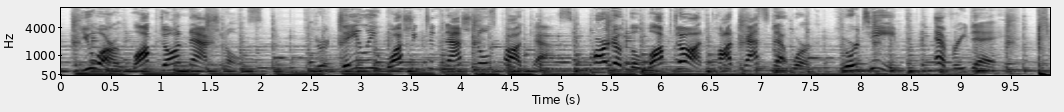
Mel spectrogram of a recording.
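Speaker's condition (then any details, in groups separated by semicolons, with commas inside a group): No condition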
